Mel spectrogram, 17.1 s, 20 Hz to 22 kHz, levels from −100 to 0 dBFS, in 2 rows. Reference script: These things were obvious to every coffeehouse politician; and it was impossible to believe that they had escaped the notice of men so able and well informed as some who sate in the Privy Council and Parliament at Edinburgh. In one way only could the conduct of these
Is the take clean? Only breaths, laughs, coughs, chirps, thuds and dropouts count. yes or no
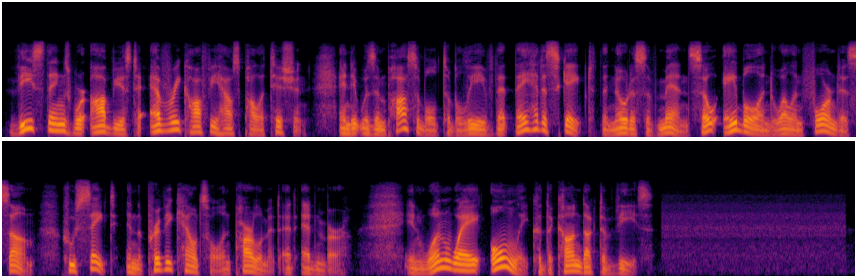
yes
